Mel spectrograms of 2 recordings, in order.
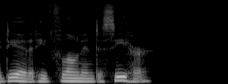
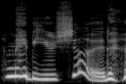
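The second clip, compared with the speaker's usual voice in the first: laughing; 8 semitones higher, 6 dB louder, slower than usual. Acted.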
